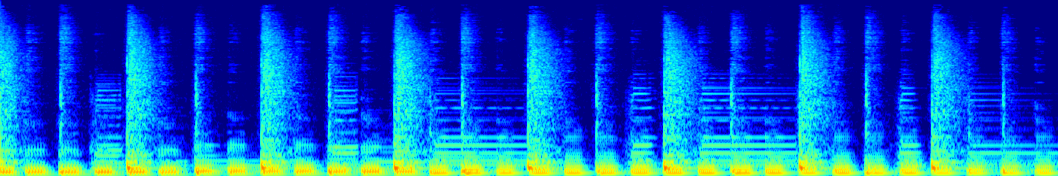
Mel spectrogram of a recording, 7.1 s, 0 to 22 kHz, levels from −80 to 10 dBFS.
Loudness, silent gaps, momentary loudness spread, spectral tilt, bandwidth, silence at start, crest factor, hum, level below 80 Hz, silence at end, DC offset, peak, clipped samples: -22 LUFS; none; 4 LU; -6.5 dB/octave; 18.5 kHz; 0 s; 16 dB; none; -28 dBFS; 0 s; under 0.1%; -4 dBFS; under 0.1%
